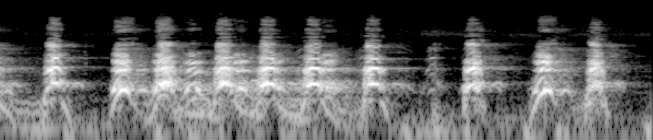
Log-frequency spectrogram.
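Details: Dog barking beside a road: a quick series of about ten sharp, loud barks, evenly spaced at roughly two or three per second, with a brief pause midway.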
